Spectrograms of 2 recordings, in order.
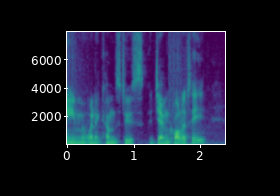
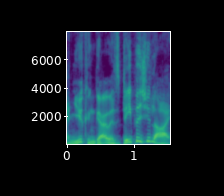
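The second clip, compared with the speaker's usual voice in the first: terrible, bad put-on New Zealand accent. Pitching a channel-point soundbite idea, in a terrible New Zealand accent. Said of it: "That was a terrible New Zealand accent".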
